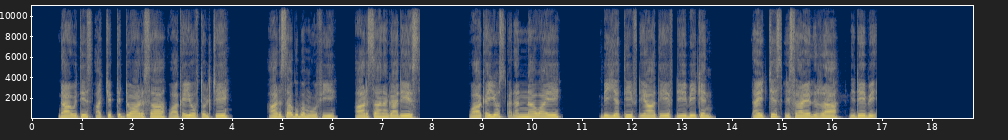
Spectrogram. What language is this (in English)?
Oromo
